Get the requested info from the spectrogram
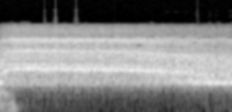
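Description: Aztec death whistle blown hard: a loud, harsh, scream-like shriek with a whistling tone that sinks slowly in pitch.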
